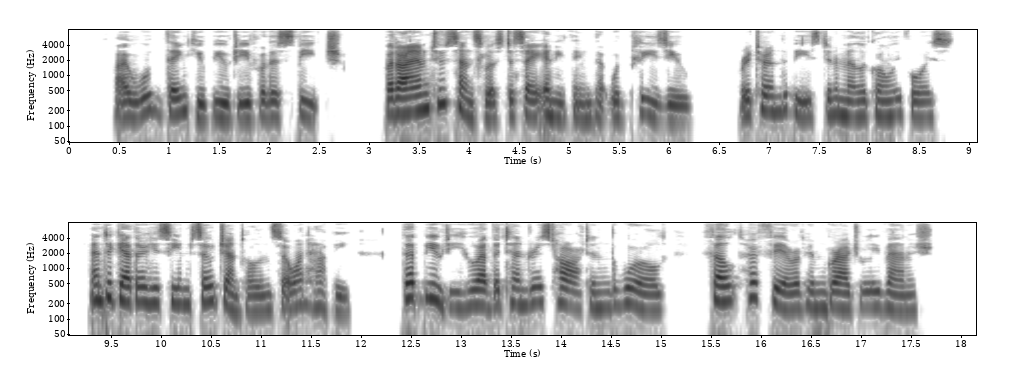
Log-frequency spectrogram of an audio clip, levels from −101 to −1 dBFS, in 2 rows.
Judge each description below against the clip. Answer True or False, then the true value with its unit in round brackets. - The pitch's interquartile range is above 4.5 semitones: True (5.3 semitones)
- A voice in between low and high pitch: True (175 Hz)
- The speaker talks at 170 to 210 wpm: True (175 wpm)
